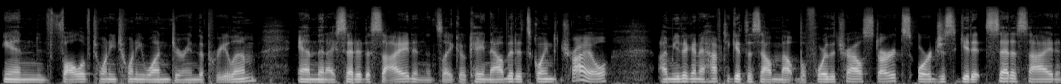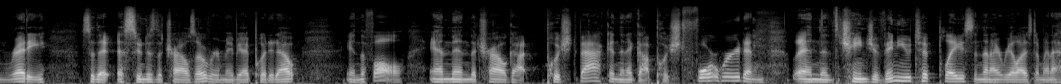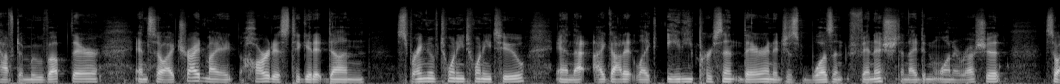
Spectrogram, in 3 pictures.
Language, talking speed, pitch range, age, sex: English, 240 wpm, 110-125 Hz, 30-49, male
